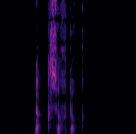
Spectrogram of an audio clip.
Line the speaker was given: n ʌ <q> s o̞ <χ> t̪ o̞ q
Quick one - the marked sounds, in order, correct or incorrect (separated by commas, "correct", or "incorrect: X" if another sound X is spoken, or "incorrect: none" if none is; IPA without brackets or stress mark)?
correct, correct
